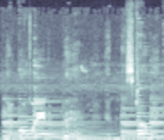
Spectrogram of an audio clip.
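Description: Acoustic guitar strummed in steady chords, changing chord about a second in, with a woman singing over it.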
